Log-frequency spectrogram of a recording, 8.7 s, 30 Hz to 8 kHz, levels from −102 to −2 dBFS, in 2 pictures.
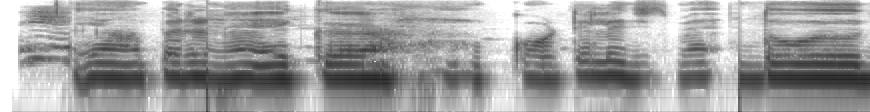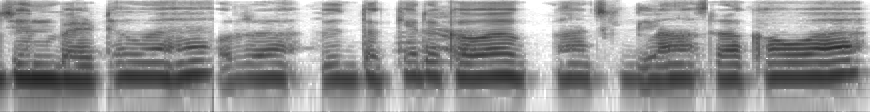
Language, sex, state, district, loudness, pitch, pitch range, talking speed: Hindi, male, Uttar Pradesh, Deoria, -29 LUFS, 170 Hz, 165-175 Hz, 150 wpm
